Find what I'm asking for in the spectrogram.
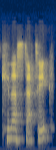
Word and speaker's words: kinesthetic: I think the correct pronunciation is kinesthetic in English,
